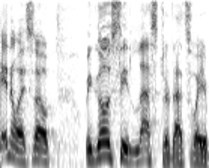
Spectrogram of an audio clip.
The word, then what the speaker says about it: Leicester: Okay, anyway, so we go see Leicester. That's the way you pronounce it.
